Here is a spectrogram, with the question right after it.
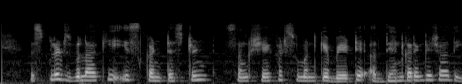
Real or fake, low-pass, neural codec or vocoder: real; 7.2 kHz; none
